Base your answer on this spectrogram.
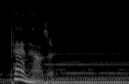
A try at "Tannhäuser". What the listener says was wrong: We'd pronounce it Tannhäuser with an umlaut.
